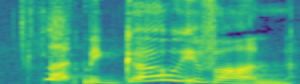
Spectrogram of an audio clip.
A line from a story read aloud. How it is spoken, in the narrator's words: cried Simon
